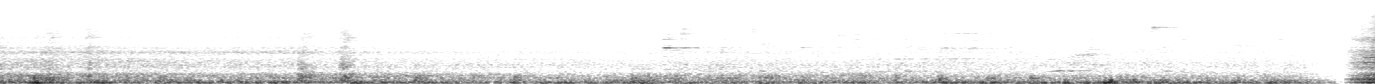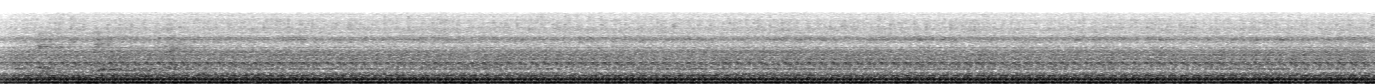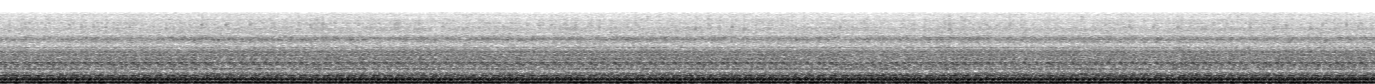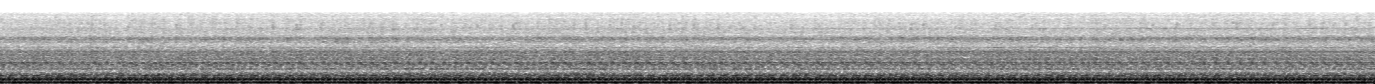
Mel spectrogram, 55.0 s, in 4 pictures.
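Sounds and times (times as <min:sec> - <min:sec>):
train idling hum: 0:00.0 - 0:55.0.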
